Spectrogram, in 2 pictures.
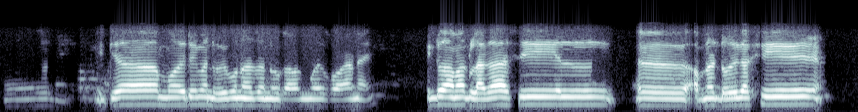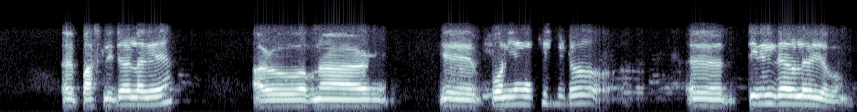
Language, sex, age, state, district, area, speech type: Assamese, male, 18-30, Assam, Udalguri, rural, conversation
